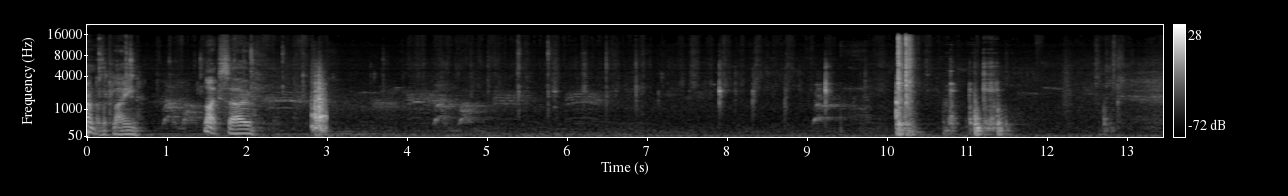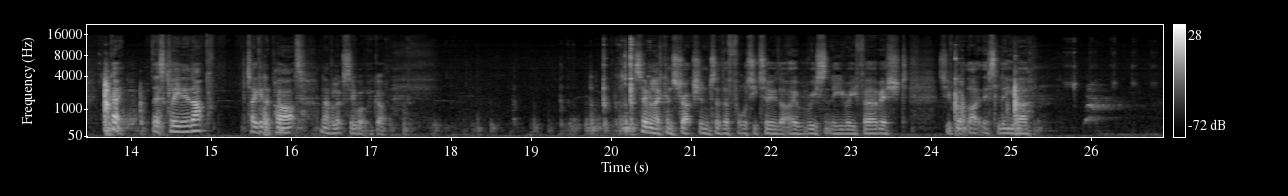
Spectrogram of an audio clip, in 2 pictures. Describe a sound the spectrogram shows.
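Small metal parts click and knock against a wooden surface.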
